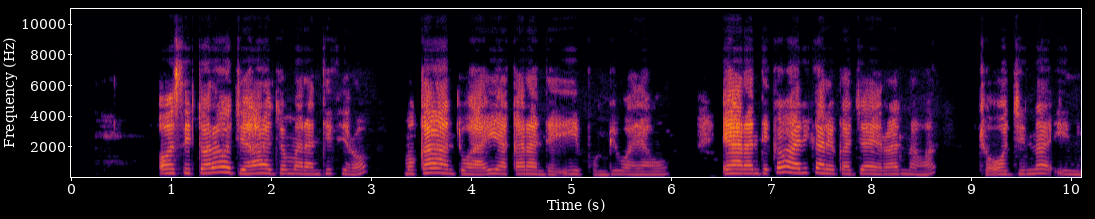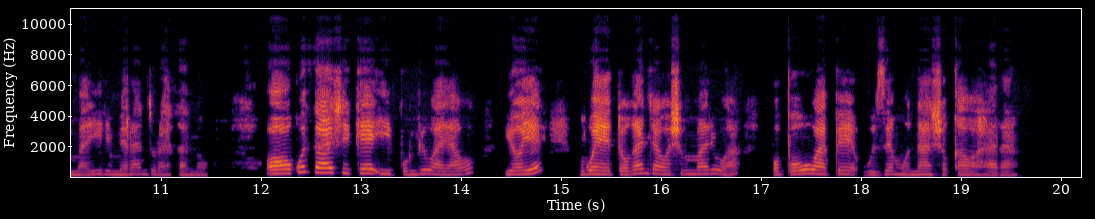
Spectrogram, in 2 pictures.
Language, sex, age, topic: Oshiwambo, female, 18-24, finance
